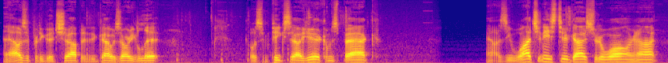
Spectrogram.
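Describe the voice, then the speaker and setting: A middle-aged man with a scratchy, gravelly voice, casually commenting on a game replay, hesitant with many ums and restarts. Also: medium pitch, fairly even intonation, normal speed, pauses often, fairly bright tone. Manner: hesitant, lots of ums and restarts, thinking aloud. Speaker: gaming commentator.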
